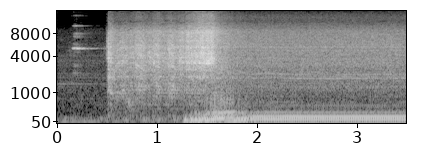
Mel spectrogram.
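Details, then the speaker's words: 2000 Ford Focus ZTS with an engine swapped in from a van after water ingestion through a low cold-air intake, first start of the day but not fully cold: brief starter whir, quick catch and rev, then a smooth steady idle; slight squeak, owner suspects alternator. "A little on the squeaky side, but sounds like an alternator. No biggie."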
